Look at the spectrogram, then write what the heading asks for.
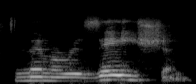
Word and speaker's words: memorization: When we add ation to it, it changes, memorization. So where would the stress be? Right, zation. The stress then would change, okay, to the first syllable of the suffix, memorization.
